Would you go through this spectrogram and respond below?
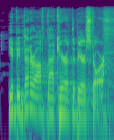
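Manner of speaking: put-on Irish accent. Quoting a man's remark in a story, irish accent. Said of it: "in the inimitable Irish accent".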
